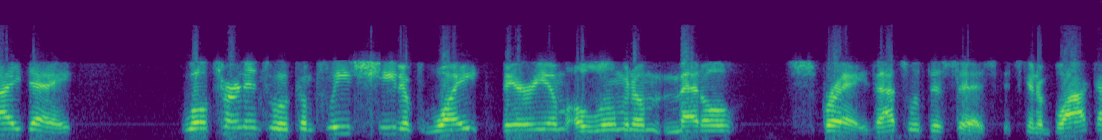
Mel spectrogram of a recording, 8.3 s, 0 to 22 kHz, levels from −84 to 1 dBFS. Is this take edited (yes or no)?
yes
